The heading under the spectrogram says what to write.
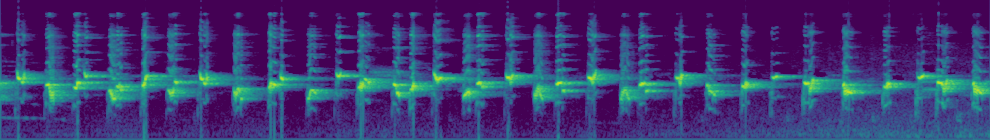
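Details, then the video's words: Lure song of a yellow-vented bulbul for prompting other bulbuls to sing long and rapidly; bright, bubbly chattering of quick slurred notes pours out continuously, some rising, some dropping, in a clean recording. "PANCINGAN TERBAIK agar trucukan menjadi gacor ropel nafas panjang"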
